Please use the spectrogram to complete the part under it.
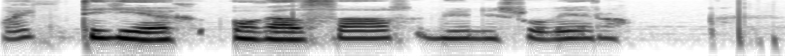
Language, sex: Icelandic, male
